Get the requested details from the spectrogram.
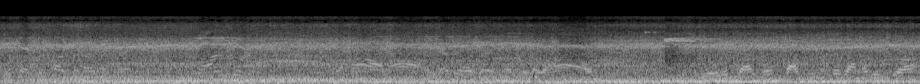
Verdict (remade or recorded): recorded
